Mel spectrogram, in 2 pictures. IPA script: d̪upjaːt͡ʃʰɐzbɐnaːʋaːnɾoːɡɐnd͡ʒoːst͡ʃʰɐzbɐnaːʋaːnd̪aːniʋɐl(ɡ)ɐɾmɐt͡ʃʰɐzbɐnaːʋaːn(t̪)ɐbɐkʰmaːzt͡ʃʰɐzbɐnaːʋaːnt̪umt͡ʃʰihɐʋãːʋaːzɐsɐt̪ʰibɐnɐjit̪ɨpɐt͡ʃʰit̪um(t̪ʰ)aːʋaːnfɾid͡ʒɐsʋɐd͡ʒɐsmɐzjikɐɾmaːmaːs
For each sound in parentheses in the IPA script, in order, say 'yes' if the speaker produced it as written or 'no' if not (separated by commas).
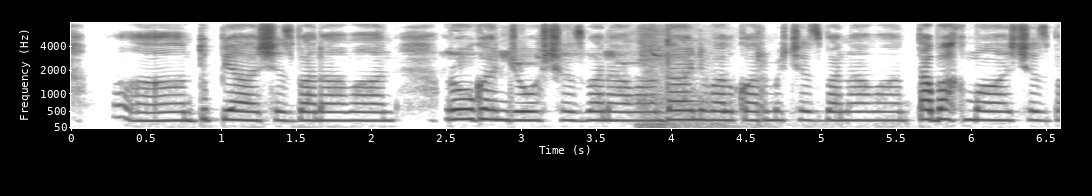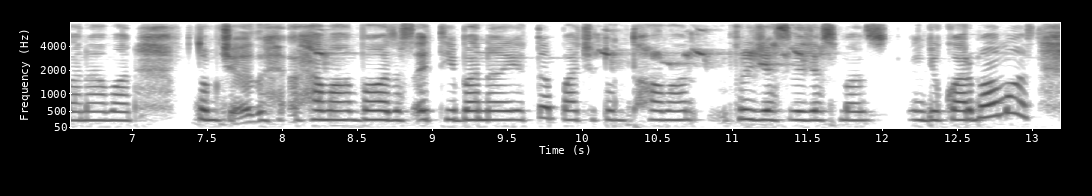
no, yes, yes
